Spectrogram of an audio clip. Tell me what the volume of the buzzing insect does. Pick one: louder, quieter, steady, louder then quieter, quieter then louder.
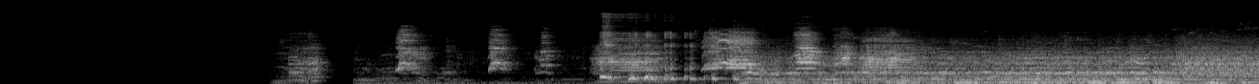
louder.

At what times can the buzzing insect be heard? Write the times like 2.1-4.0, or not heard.
7.3-12.5.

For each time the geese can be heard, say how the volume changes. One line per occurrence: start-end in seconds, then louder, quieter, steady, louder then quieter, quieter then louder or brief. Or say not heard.
2.7-9.3 louder.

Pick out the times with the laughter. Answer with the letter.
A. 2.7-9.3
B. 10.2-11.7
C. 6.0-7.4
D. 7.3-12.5
C.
